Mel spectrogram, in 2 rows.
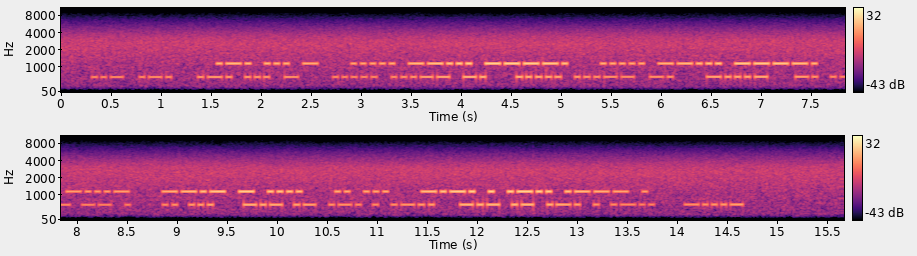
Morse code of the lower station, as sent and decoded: ..- .-. / .-. ... - / ..... ...-- -. / ..... ...-- -. / -...- / -. .- -- . / .. ... / -.- .- .-. . .-.. / -.- .- .-. . .-.. / -...-
UR RST 53N 53N <BT> NAME IS KAREL KAREL <BT>

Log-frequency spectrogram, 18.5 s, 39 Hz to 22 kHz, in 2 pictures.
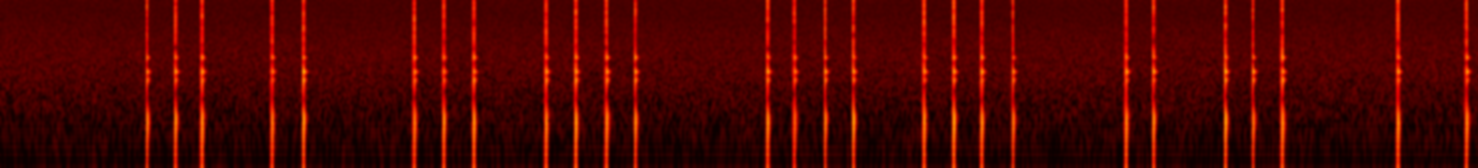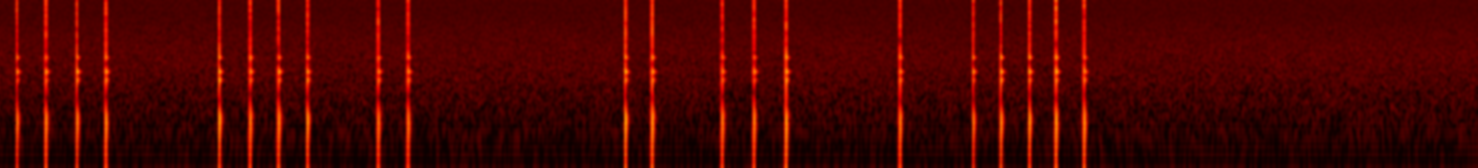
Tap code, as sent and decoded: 3-2 3-4 4-4 2-3 1-5 4-2 / 2-3 1-5
MOTHER HE

